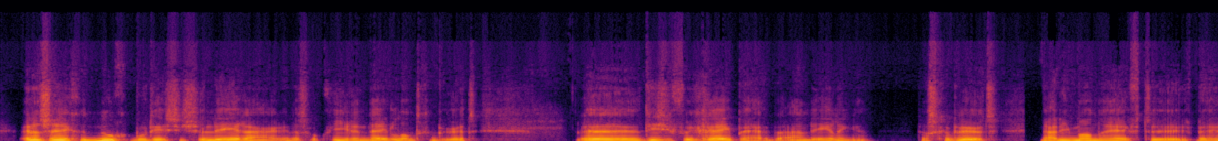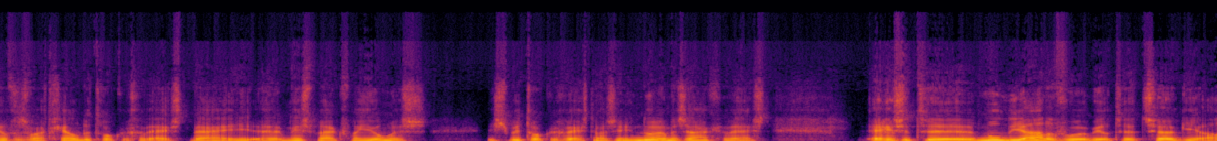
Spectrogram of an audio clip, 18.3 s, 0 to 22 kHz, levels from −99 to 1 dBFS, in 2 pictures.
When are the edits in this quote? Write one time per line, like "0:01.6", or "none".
0:07.7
